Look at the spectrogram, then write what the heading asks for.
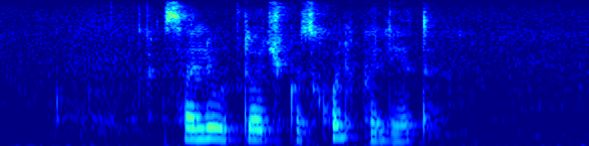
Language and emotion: Russian, neutral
